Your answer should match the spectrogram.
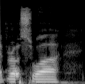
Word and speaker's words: Brossoit: Yeah, Brossoit.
